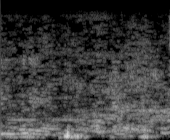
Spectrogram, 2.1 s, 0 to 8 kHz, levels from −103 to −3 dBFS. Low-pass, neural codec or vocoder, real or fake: 7.2 kHz; none; real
